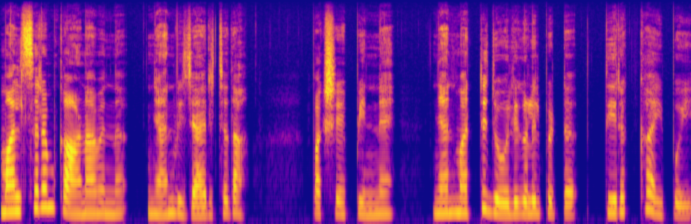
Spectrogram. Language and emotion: Malayalam, sad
